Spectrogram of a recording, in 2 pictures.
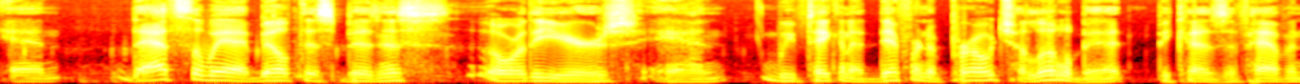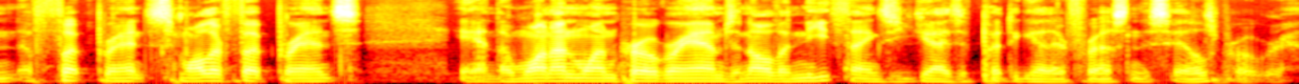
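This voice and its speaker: A medium-pitched man with a US Midwestern accent, fairly quick pace and ordinary pitch variation. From rural Iowa, US Midwest. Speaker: seed sales representative. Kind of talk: interview.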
